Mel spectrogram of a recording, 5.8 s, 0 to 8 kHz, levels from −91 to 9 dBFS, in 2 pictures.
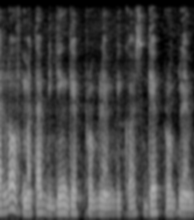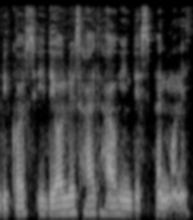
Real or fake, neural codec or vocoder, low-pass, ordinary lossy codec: real; none; 7.2 kHz; none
